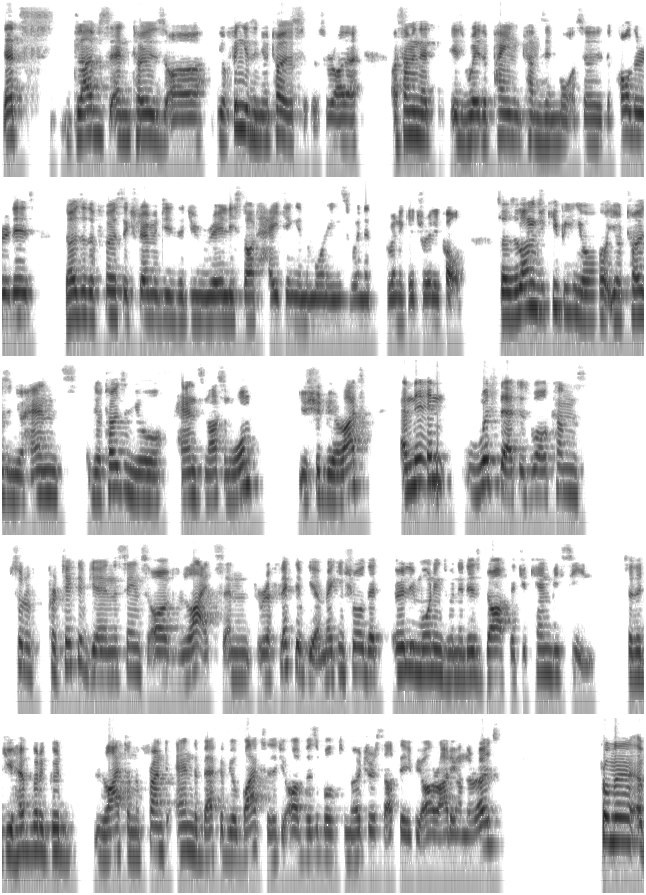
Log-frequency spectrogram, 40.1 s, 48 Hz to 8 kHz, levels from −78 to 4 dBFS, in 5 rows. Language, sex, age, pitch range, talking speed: English, male, 20-39, 145-170 Hz, 210 wpm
